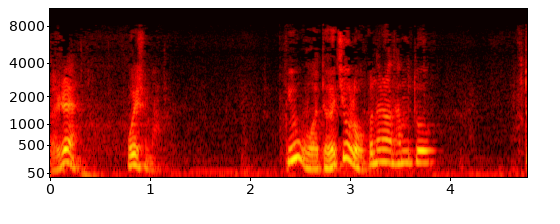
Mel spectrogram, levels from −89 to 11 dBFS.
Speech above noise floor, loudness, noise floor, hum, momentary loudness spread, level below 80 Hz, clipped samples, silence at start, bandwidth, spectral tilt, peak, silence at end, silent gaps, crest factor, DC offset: 29 dB; -26 LUFS; -55 dBFS; none; 15 LU; -54 dBFS; under 0.1%; 0 s; 8.2 kHz; -7.5 dB/octave; -10 dBFS; 0.9 s; none; 18 dB; under 0.1%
